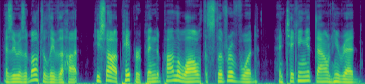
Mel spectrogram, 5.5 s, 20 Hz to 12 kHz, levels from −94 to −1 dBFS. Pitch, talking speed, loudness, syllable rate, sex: 135 Hz, 295 wpm, -17 LUFS, 7.0 syllables/s, male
